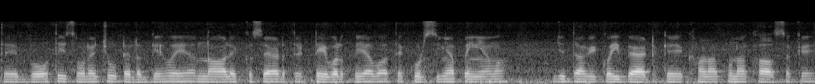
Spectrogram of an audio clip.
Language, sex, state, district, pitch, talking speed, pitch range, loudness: Punjabi, male, Punjab, Kapurthala, 125 Hz, 205 wpm, 120-130 Hz, -17 LUFS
